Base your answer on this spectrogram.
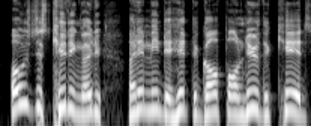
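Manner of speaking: mock high whiny teenager voice, smirking. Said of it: "They act like high schoolers sometimes".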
